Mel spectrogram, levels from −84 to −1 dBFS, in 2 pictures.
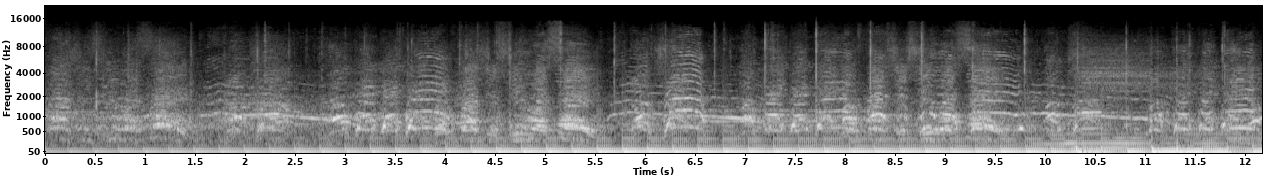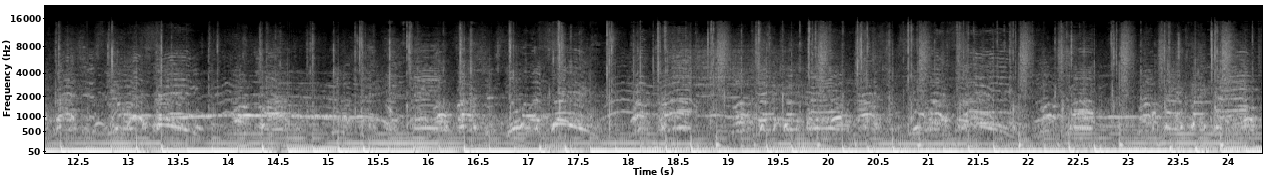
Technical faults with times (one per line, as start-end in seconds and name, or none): none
